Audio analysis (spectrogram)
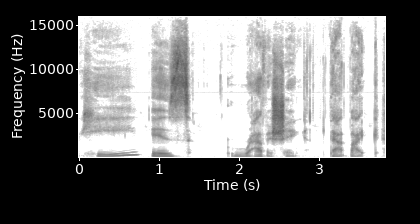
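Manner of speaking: hushed, lingering admiration; very soft, awed aside; smitten private thought. Acted. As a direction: murmur it slowly to yourself, with pauses.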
